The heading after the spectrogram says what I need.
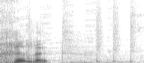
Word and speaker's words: Gullit: More importantly, non-anime reference, what is a Gullit? Oh, well, he says it properly, but from the English broadcast, it is Hullet.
